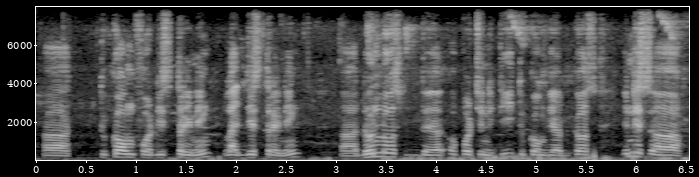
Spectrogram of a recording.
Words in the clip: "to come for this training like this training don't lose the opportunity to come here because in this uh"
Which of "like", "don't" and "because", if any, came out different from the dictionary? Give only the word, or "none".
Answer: because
